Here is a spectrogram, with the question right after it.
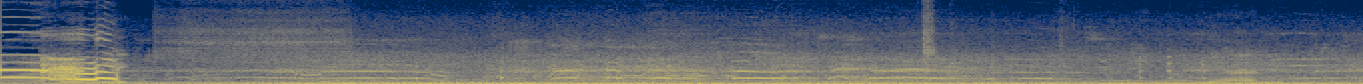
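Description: Green-legged roosters, about three years old, in a farm yard in Angeles: one crows sharply at the start, then scattered clucks and calls carry over a low, steady rumble, with people talking.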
